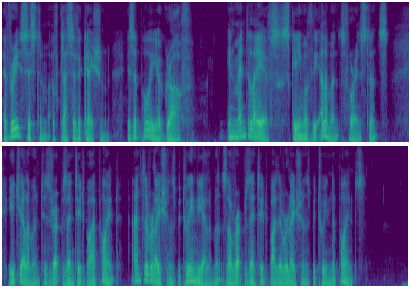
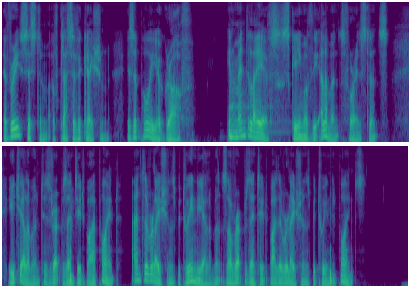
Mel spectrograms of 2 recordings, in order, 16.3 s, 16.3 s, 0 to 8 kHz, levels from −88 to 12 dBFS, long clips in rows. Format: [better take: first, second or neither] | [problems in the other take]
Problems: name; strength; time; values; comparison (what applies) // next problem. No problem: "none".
first | noise reduction (neural mask model DeepFilterNet 3)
